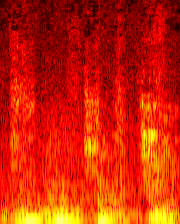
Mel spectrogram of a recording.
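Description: A pack of dogs chasing a fox barks and yelps in quick, overlapping bursts, loud and close, as a story sound effect.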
